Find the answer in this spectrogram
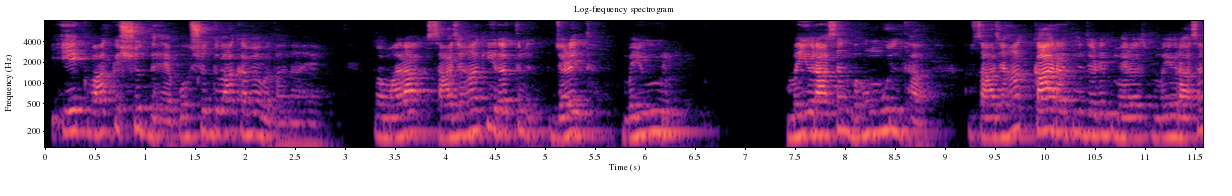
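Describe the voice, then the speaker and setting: Guy teaching exam grammar, talks high, goes over each answer step by step, echoey room. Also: fairly bright tone, dull audio. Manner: explains step by step, repeats words as he checks them. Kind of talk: exam-prep grammar lecture.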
